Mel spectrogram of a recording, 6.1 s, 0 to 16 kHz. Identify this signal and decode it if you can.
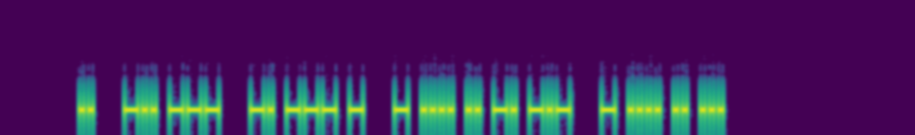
Morse code, heard as a keyed tone, about 40 wpm, 700 Hz. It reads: I DO NOT THINK THIS
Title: Sets of 5 Words Encore 40wpm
